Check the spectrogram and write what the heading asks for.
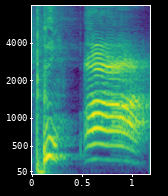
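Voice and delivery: sudden bang, then high loud cry of pain; acted bang and yelp. Storyteller relives hitting the thumb a second time, loud pained cry. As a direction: smack it, then howl.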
